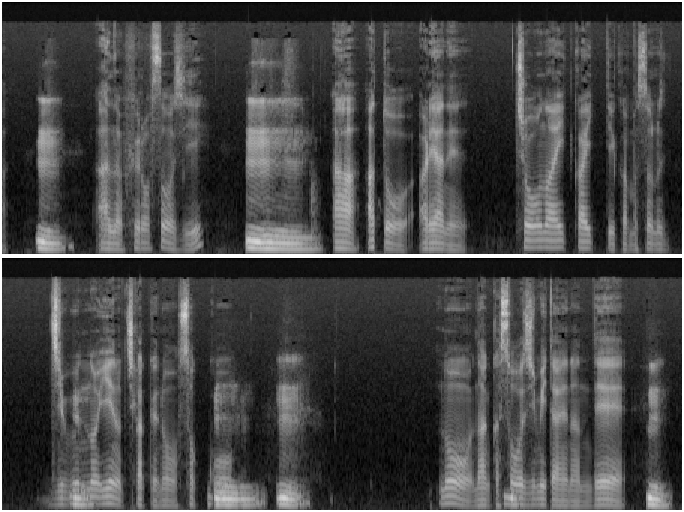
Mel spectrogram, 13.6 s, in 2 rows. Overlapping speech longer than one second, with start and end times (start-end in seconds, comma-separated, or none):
none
